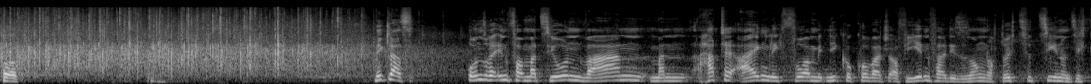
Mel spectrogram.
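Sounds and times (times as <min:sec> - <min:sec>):
speech: 0:00.0 - 0:00.4, 0:03.7 - 0:10.8
studio audience applause in Munich: 0:00.0 - 0:04.5.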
